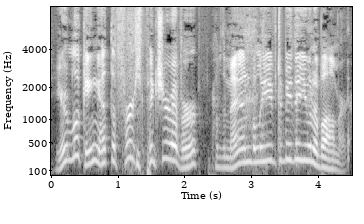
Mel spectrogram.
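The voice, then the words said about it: Imitates another person's voice. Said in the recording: “good impression”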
